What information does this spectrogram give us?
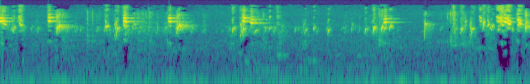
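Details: European goldfinch, caged, calling to motivate another caged goldfinch to sing: bright, sharp twittering chirps in short bursts separated by brief pauses, ending in a denser tinkling phrase.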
